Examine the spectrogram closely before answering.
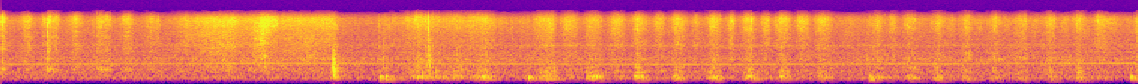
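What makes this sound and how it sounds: Dark denim jeans of cotton fabric are first handled and folded, then laid flat on a table and scratched with long pink-painted fingernails of both hands. A soft rustle and one sharp tap give way to a steady run of quick, dry scratching strokes with a bright, rasping texture.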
